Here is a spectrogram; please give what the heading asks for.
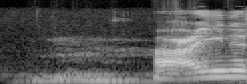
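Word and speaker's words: عين: এরপরে আমরা আইনের সাথে পরিচিত হব। এখন যে হরফটি দেখতে পাচ্ছেন, এই হরফটির নাম হলো আইন। আইন উচ্চারণের নিয়মটি হলো কণ্ঠনালীর মধ্যভাগ হতে নির্গত হয়।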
